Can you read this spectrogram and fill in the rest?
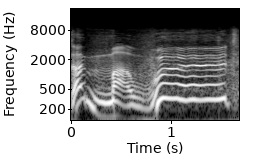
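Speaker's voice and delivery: high, drawn-out shocked cry; a stretched-out, squealing oh my word; startled exclamation. Retold or imitated. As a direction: blurt it out in sudden alarm. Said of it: "he looks up and goes".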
